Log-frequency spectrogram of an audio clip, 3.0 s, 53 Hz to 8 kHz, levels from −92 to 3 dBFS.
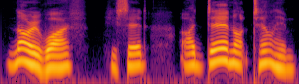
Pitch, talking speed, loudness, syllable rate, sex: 165 Hz, 180 wpm, -17 LUFS, 3.7 syllables/s, male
